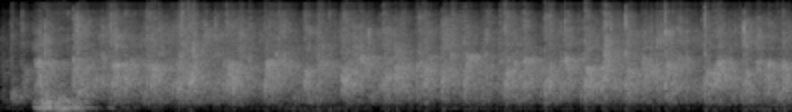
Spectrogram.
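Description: Steady audience applause, many hands clapping in a dense, continuous wash that holds at an even level for several seconds without speech over it.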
